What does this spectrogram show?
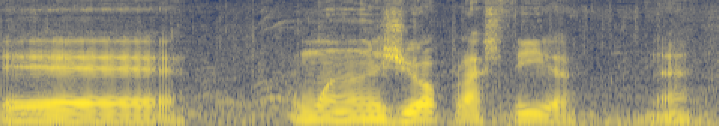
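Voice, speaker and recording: A man talks at a medium pitch with ordinary pitch variation over noticeable background noise. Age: 70s. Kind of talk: devotional talk.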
